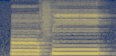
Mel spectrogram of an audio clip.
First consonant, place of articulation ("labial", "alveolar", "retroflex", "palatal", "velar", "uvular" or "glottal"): labial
